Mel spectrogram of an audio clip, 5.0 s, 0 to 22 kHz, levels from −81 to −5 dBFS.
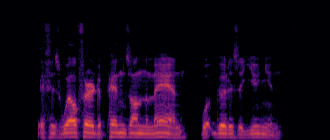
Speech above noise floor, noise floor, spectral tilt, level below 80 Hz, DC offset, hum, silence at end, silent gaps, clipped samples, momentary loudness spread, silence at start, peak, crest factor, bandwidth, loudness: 48 dB; -86 dBFS; -6 dB/octave; -68 dBFS; under 0.1%; none; 0.75 s; none; under 0.1%; 12 LU; 0.55 s; -22 dBFS; 18 dB; 11.5 kHz; -39 LUFS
